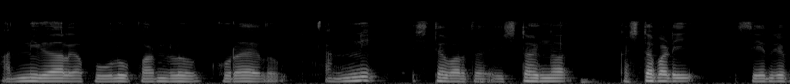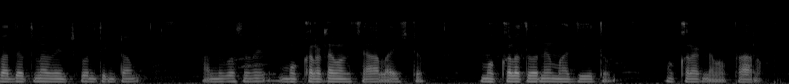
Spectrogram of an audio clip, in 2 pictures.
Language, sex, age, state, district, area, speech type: Telugu, male, 18-30, Telangana, Mancherial, rural, spontaneous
